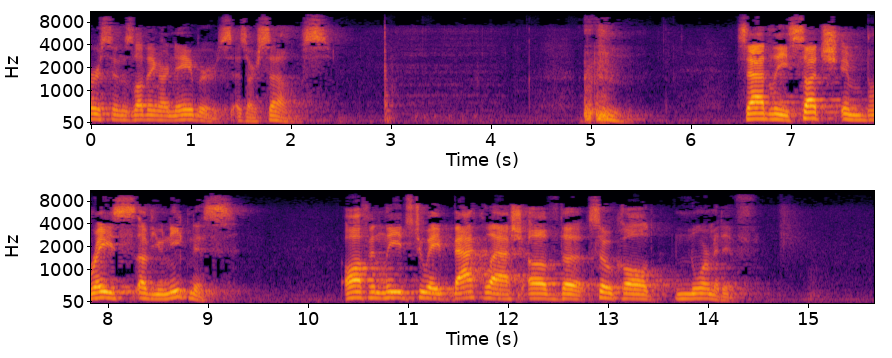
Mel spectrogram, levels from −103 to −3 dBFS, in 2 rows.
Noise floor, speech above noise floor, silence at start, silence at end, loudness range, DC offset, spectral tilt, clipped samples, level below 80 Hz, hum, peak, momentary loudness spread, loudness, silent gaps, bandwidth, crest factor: -61 dBFS; 36 dB; 0 s; 1.25 s; 14 LU; under 0.1%; -3.5 dB/octave; under 0.1%; -64 dBFS; none; -6 dBFS; 15 LU; -25 LUFS; none; 10 kHz; 22 dB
